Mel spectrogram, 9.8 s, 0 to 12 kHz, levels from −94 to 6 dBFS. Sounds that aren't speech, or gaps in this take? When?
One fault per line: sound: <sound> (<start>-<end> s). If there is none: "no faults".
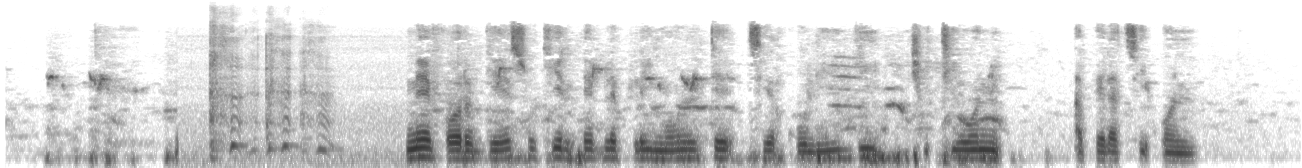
sound: cough (1.4-2.6 s)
